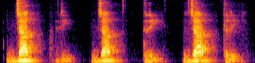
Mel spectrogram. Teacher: র বর্ণের, র বর্ণের উচ্চারণ র, তবে র ফলা হিসেবে এর উচ্চারণে বৈচিত্র্য আছে। শব্দের মধ্যে বা শেষে কোনো ব্যঞ্জনের সঙ্গে র ফলা থাকলে দ্বিত্ব সহ র ফলা উচ্চারিত হয়।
